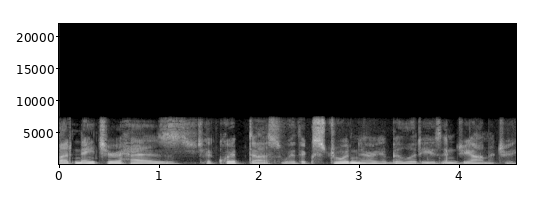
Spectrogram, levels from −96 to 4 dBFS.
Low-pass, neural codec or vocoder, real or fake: 7.2 kHz; none; real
